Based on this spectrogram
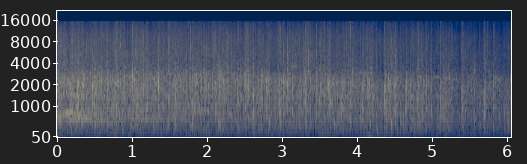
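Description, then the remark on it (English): Steady, loud audience applause for guest AJ Jacobs on the show Ask Me Another fills the whole stretch, a dense wash of many hands clapping without pause and with no one speaking over it. “one more round of applause for AJ Jacobs.”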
